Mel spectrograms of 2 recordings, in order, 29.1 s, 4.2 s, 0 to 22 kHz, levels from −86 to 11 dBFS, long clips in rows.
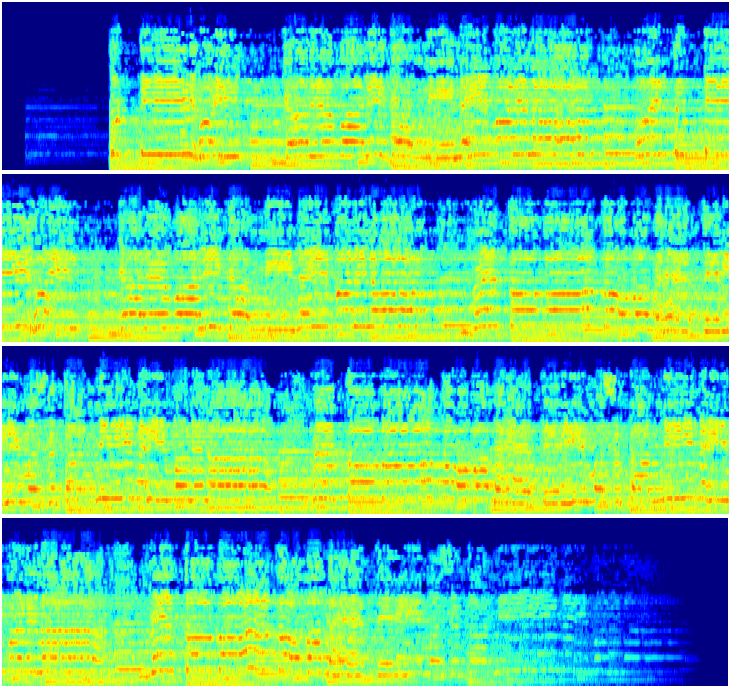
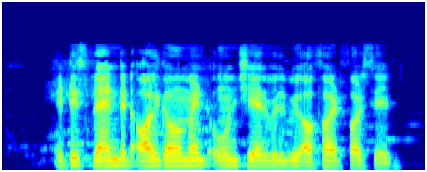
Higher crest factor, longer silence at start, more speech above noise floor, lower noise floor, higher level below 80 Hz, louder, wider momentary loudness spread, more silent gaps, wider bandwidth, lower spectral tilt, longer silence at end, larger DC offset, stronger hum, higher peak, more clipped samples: second, 14 dB vs 22 dB; first, 1.05 s vs 0.5 s; first, 51 dB vs 34 dB; first, -65 dBFS vs -57 dBFS; first, -36 dBFS vs -64 dBFS; first, -13 LUFS vs -23 LUFS; second, 7 LU vs 11 LU; neither; first, 15.5 kHz vs 8 kHz; second, -3 dB/octave vs -5.5 dB/octave; first, 1.3 s vs 0.35 s; neither; neither; about the same, 0 dBFS vs -2 dBFS; neither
